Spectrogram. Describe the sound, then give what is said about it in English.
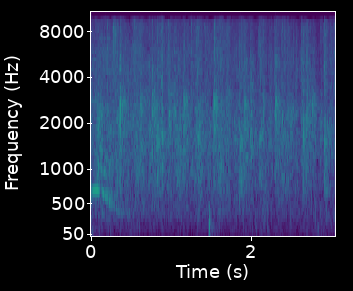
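A church audience applauds steadily in praise of God, many hands clapping in a dense, continuous patter with one sharper thump partway through and no voices standing out. “Come on, let's give God some praise and magnify his name. Clap your hands.”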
